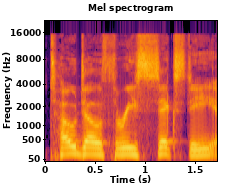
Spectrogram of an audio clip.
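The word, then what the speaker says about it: Todo 360: Yeah, we'll start the show after these ads specifically chosen for you by Cad Bane's droid Todo360. Is that how it's pronounced? – Yes, let's go.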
